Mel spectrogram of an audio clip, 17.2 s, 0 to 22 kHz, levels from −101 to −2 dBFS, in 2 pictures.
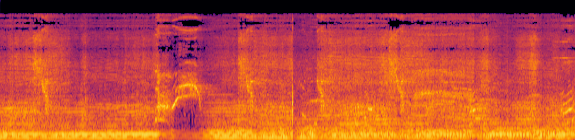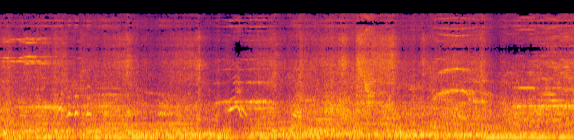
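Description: At 4.75 to 4.77 s the sound lurches forward with no gap, as though about 0.7 s had been cut out and the two sides spliced together. This is a skip ahead: a stretch of audio was dropped, in transit or by an overflowing jitter buffer, and playback jumped straight to audio already waiting.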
